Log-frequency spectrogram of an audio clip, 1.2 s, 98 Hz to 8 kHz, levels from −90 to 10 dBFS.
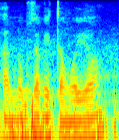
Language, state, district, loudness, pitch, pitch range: Kokborok, Tripura, Dhalai, -15 LUFS, 95 Hz, 90-95 Hz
